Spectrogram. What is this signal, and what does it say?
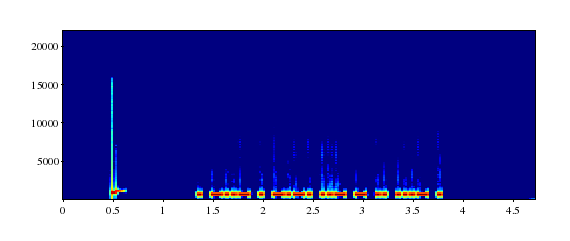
Morse code, heard as a keyed tone, about 36 wpm, 700 Hz. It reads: EXECUTIVE
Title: Sets of 5 Words Encore - New Word Drill - 35wpm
